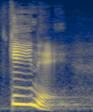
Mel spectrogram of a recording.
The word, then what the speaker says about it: skene: Now, if you're familiar with Greek, you know that the Greek does not have an SH pronunciation. You cannot say sh, but it does have an S, s. So when they write it in there, it's skene.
